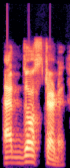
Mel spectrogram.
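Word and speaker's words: exhausted: एक्स के बाद में एच साइलेंट है, एग्जिबिट, एग्जॉस्टेड।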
